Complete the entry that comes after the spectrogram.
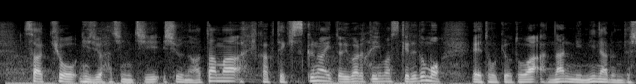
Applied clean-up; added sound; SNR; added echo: none; Bus / Engine; 11 dB; none.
